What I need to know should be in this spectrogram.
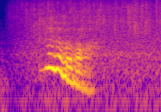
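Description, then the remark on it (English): Steady rain patters down outside on a hard surface in a continuous hiss, with a brief, louder descending whine cutting through the middle of the downpour. “But it's raining outside.”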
